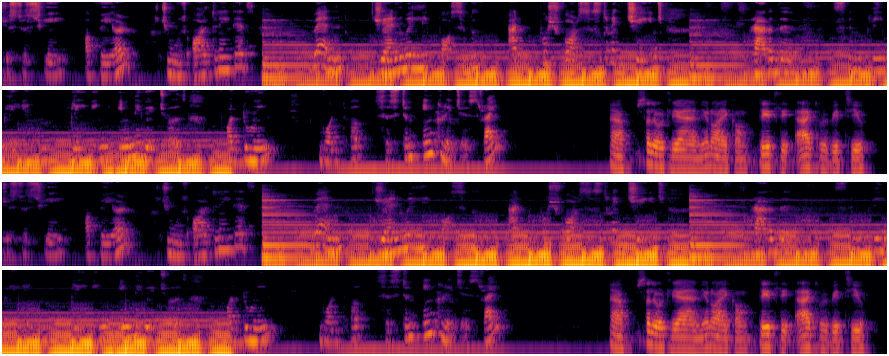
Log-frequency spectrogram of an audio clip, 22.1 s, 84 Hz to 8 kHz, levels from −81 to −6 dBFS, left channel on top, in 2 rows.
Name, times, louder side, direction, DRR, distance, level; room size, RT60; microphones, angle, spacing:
voice 1, 0.0-3.1 3.8-13.6 13.9-14.8 15.0-17.4, left 4 dB, 55° left, 1.0 m, -37 dB
sound 1, 3.2-13.9, right 3 dB, 60° right, 0.7 m, -29 dB
voice 2, 18.7-21.8, equal, 5° left, 0.5 m, -34 dB
11.5 x 4.2 x 4.2 m
head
